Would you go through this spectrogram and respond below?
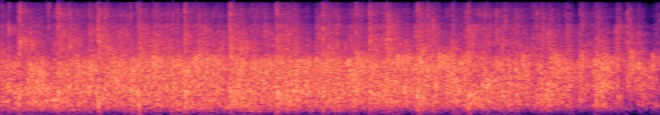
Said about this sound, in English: Round of applause for Carol, I think.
